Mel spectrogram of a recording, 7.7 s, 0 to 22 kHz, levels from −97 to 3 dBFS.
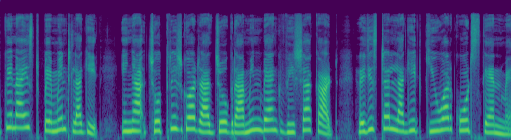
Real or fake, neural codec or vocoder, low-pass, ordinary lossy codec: real; none; 14.4 kHz; none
